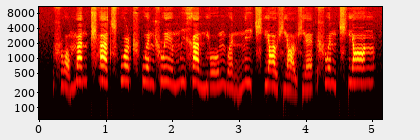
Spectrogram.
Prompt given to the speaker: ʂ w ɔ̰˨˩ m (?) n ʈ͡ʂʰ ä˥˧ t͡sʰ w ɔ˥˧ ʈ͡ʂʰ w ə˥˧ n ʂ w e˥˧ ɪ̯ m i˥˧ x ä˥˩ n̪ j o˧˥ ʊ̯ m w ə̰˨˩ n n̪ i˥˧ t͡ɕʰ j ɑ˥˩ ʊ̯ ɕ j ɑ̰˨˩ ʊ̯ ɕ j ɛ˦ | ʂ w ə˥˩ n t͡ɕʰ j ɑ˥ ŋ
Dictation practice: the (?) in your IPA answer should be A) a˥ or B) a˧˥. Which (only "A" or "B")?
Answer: A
